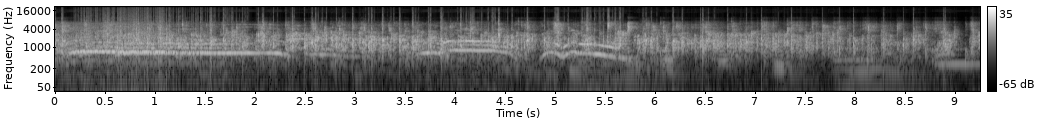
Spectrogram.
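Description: An audience claps warmly and steadily for several seconds to welcome a performer about to sing a goguette, with scattered cheers and whoops rising above the dense, loud applause throughout.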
